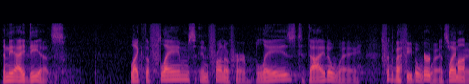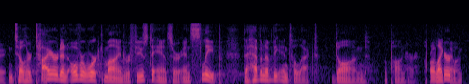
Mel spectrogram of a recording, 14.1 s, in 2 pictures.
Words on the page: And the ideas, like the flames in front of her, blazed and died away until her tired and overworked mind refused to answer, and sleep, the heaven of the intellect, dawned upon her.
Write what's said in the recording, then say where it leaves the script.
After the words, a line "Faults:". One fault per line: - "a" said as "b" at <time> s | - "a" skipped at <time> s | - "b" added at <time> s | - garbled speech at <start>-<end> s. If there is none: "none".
And the ideas, like the flames in front of her, blazed died away [garbled] until her tired and overworked mind refused to answer, and sleep, the heaven of the intellect, dawned upon her. [garbled]
Faults:
- "and" skipped at 4.5 s
- garbled speech at 5.7-7.1 s
- garbled speech at 13.4-14.0 s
